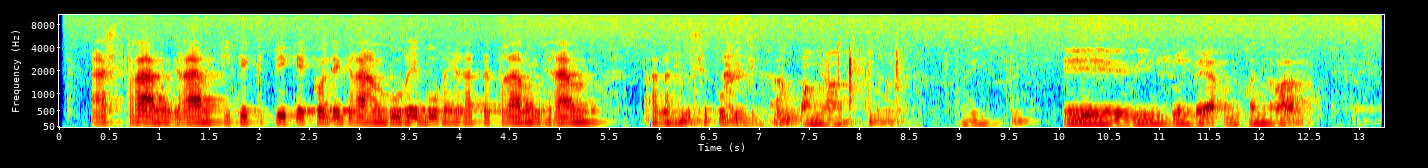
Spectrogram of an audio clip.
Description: enfantine : comptine
collecte en Vendée
Pièce musicale inédite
